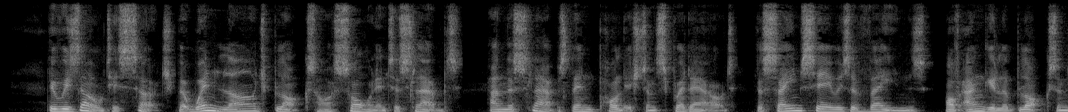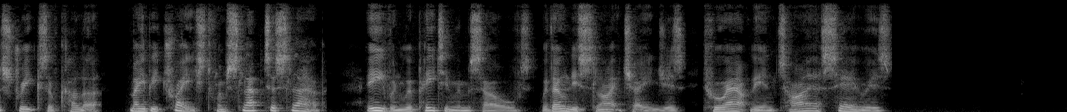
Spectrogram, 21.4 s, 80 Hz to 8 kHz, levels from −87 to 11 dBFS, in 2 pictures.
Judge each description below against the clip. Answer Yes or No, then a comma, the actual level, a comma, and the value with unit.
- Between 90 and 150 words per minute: Yes, average, 140 wpm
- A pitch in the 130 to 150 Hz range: Yes, low, 135 Hz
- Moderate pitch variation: No, wide, 5.9 semitones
